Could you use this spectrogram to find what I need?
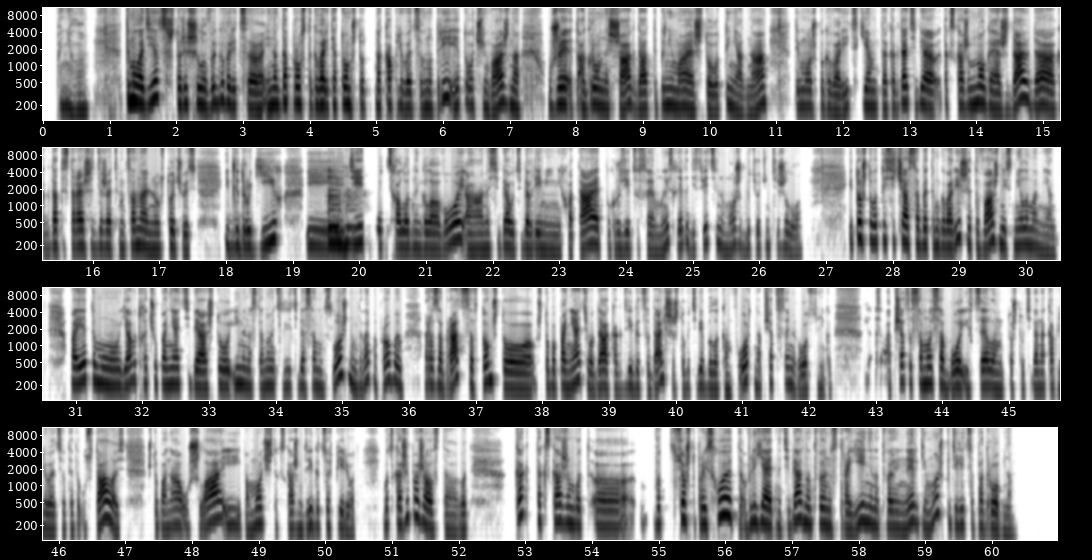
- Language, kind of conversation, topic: Russian, advice, Как вы переживаете ожидание, что должны сохранять эмоциональную устойчивость ради других?
- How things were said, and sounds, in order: unintelligible speech; other background noise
